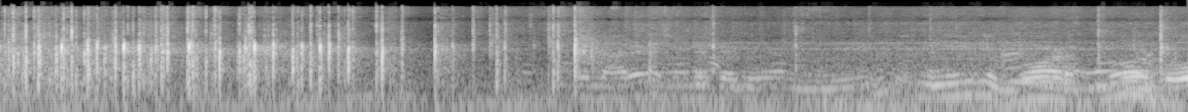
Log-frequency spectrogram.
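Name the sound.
audience applause at ceremony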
